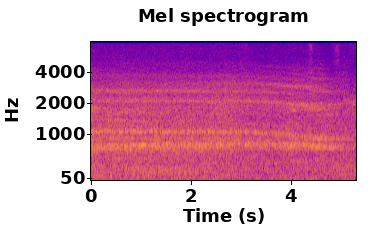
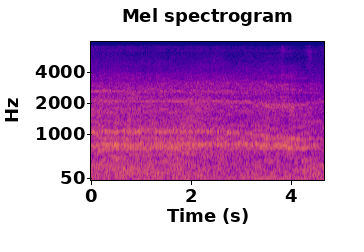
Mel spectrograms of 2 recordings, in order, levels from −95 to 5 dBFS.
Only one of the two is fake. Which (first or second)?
second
